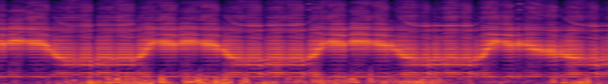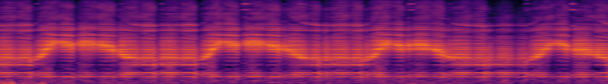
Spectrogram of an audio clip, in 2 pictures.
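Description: Background electronic music: a held synthesizer drone with a tone that swoops up and back down about once a second. A low rumble underneath fades out about halfway through.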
